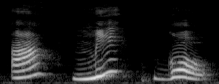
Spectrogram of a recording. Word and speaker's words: amigo: Amigo. O mi é a sílaba tônica.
